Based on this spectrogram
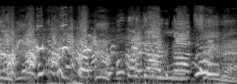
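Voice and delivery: high, loud laughing denial; real laughing denial; laughing protest. Real, not acted.

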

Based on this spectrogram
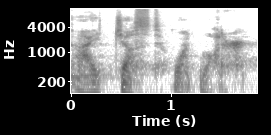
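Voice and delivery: a hushed whisper, like a private inner voice; whispered thought. Acted. Jesus on the cross silently thinking, whispered. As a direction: breathe it as an unspoken thought. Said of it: "What might he have been thinking?".

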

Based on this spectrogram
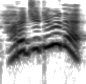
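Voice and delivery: astonished at what she pulled off; amazed question. Retold or imitated. Engineers asking the woman who fixed the machine, amazed. Men amazed at her results.

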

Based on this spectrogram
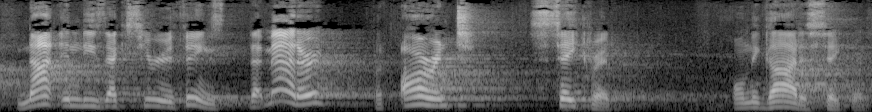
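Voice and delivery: ordinary delivery

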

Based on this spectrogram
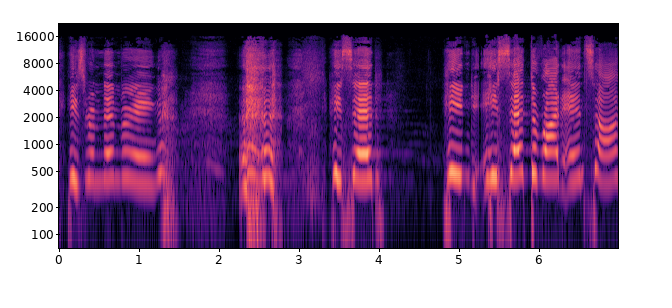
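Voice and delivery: real tearful voice, high and strained; choked up. Real, not acted. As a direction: push the words out through tears. Chokes up retelling son's tears.

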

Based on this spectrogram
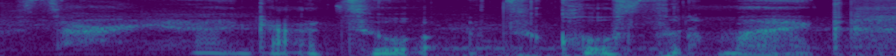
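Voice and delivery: very soft whispered aside; hushed apology. Real, not acted. Apologising for getting too close to the mic, hushed.

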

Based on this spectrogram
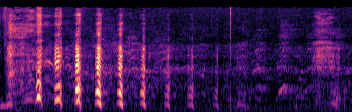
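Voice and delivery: long, high burst of laughing; laughing at the dog; real laughter. Real, not acted. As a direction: laugh helplessly.

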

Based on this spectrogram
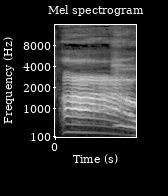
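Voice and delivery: loud pained cry of horror. Real, not acted. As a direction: cry out at the sad scene. Reacting to hunter scene.

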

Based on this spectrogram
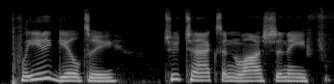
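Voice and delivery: ordinary talk

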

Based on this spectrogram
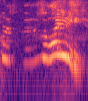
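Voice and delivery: high-pitched, stammering mock excitement; mock frantic call. Co-host voicing man alerting buddies, mock frantic call. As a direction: squeal the news up high.

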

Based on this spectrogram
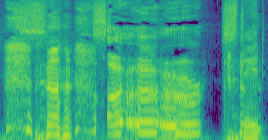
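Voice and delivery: high, stuttering wolf voice; werewolf. Acted. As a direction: yelp it like a wolf. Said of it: "That's my wolf impression".

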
